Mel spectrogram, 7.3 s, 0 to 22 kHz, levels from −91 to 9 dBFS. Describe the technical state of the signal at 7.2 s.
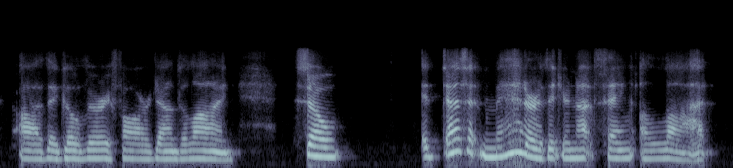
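At 7.2 s the speech still carries the AMR wideband (HD Voice) codec damage present for the whole clip. A pulse-driven vocal tract model rebuilds the lower band, and only shaped noise sits above it, with nothing above about 7.6 kHz. The rough, raspy texture fits the 8.85 kbit/s mode. Unlike narrowband phone coding, which cuts off near 3.4 kHz, the upper band is kept, but its hiss is noise rather than detail.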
